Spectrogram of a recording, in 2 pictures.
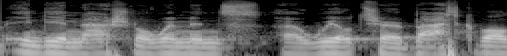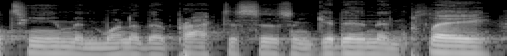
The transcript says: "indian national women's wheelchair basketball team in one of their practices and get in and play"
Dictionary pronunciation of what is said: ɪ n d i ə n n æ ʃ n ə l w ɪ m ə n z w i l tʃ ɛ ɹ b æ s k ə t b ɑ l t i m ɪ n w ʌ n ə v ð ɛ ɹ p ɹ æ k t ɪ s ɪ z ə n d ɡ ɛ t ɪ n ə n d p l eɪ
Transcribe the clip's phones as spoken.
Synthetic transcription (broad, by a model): ɪ n d i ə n n æ ʃ n l w ɪ m ə n z w i l tʃ ɛ ɹ b æ s k ə t b ɑ l t i m ɪ n w ʌ n ə v ð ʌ ɹ p ɹ æ k t ɪ s ɪ z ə n ɡ ɛ t ɪ n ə n p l eɪ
